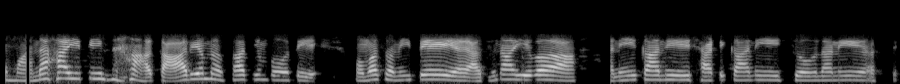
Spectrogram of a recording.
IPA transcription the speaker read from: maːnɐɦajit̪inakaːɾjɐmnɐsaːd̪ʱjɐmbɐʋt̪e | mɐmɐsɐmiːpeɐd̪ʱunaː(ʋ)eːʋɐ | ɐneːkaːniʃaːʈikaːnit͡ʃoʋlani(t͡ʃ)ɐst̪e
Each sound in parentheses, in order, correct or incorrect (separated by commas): incorrect, incorrect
